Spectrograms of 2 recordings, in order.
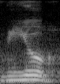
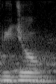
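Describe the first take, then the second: First: The middle consonant is a y sound. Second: The middle consonant is a j sound. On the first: The speaker calls it right. "जैसे वियोग" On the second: The speaker calls it wrong. "ना कि विजोग"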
